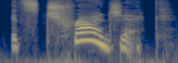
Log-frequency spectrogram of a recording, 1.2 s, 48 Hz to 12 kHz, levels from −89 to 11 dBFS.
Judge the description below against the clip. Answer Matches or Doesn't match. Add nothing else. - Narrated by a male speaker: Doesn't match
